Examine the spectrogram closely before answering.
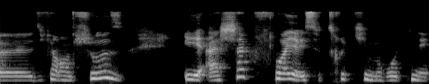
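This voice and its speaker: A woman's moderately paced speech with lively intonation. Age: 20s. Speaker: interviewee sharing personal experiences. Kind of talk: testimony. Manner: casual, hesitant.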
